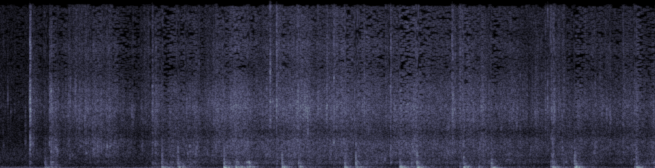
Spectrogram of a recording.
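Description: Water sloshing and slapping in a plastic stock tank, stirred up by horses playing in it. It comes as irregular low, hollow splashy thumps, roughly two a second, starting about a second and a half in.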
